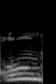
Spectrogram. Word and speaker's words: Om: new way, which is the Om has 3 syllables within one. And so it contains a whole practice within one sound. So the first sound is ah, and that happens in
